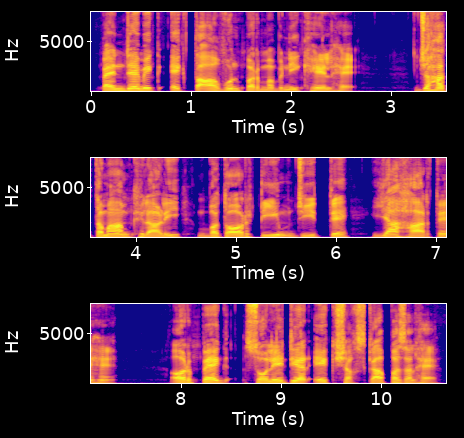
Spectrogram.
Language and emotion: Urdu, neutral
